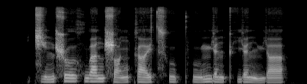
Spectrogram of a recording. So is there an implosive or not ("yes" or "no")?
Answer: no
